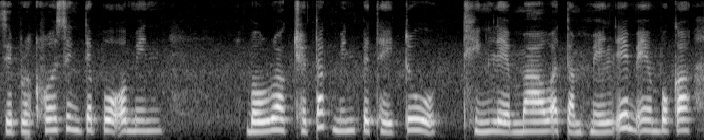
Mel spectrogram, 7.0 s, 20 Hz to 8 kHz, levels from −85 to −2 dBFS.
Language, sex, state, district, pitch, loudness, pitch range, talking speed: Mizo, female, Mizoram, Aizawl, 225 Hz, -17 LUFS, 210-235 Hz, 180 wpm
